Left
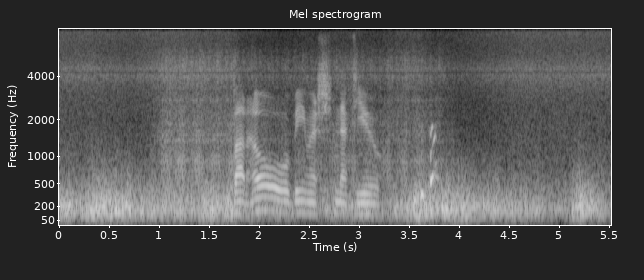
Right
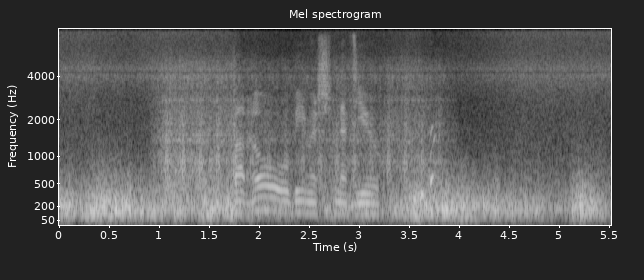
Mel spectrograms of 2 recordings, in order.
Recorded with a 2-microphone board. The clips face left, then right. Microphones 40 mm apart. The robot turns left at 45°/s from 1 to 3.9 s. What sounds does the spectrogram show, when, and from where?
1.7 s a man speaking: 100° left; by 3.3 s 25° left
3.5 s a giggle: 25° left (ahead or behind); by 3.9 s 40° left (ahead or behind)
